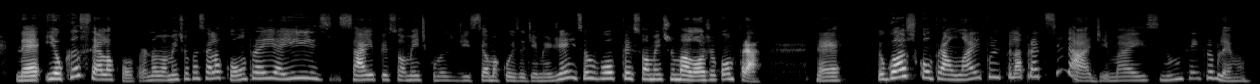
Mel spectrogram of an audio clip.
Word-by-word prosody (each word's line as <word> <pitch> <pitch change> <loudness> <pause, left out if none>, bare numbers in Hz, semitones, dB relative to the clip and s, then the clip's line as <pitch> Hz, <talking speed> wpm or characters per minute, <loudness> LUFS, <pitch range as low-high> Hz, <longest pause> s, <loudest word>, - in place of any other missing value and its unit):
né, 190 +1 +7
e 255 - 0
eu 260 0 +8
cancelo 345 - +1
a - - +1
compra. 150 -4 -11
Normalmente 200 +5 -4
eu 255 - -7
cancelo 275 +1 -1
a - - -8
compra, 250 +7 -2
e 285 0 -3
aí 285 +4 -1
s 230 -1 -14
saio 220 -1 +2
pessoalmente. 205 -2 -7
Como 185 0 -14
eu 185 - -13
te 180 - -21
disse, 180 -3 -13
se 190 - -5
é - - +1
uma 180 -1 -5
coisa 170 -2 -9
de 165 - -12
emergência, 255 - -3
eu 285 -1 -1
vou 275 +1 +3
pessoalmente 240 -4 -1
numa 220 -2 +7
loja 195 +2 +4
comprar, 245 +2 +3 0.5
né. 185 +1 -2 0.4
Eu 240 - 0
gosto 335 +6 +8
de - - -15
comprar 275 -6 +2
online 225 +7 -3
por 335 +2 -7
pela 170 +1 -4
praticidade, 290 - -4
mas 185 +3 -11
não 205 +5 -9
tem 280 +1 -14
problema. 190 - -8
225 Hz, 215 wpm, -25 LUFS, 190-275 Hz, 0.5 s, eu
